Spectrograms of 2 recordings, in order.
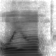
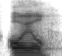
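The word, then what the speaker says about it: OYL: one hour only on o y l wallet how do you say that oil oil yeah oil uh like retweet comment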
